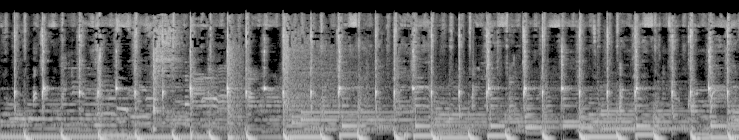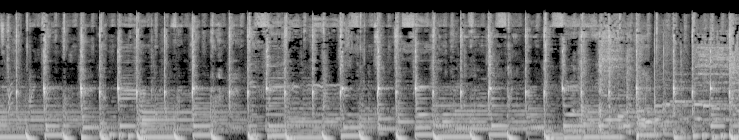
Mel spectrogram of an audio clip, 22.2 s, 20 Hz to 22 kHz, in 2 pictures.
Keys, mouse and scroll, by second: 4.9 F10, 7.5 click, 7.6-13.1 drag, 13.1 ctrl+c, 13.9 click, 14.7 ctrl+v, 15.6 click, 18.2 Return, 20.5 shift+7.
